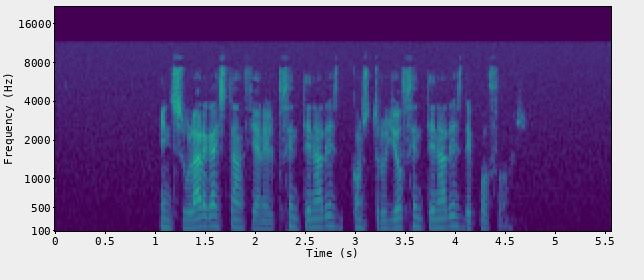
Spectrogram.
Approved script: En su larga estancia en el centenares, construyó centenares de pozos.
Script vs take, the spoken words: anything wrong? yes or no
no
